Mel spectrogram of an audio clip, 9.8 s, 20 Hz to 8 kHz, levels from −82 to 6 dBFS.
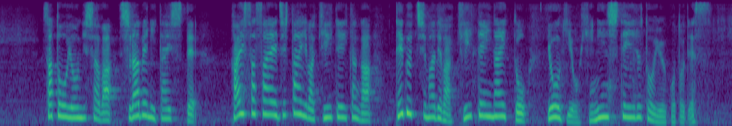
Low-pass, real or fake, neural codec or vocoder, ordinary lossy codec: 7.2 kHz; fake; codec, 44.1 kHz, 7.8 kbps, DAC; none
